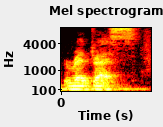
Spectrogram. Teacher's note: red ends with the d dress starts with the d so i make these two words share the same d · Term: linking the words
